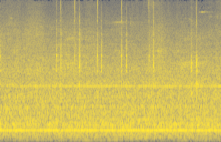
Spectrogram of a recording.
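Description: Light clicks of the push-buttons on an electric melting furnace's digital temperature controller, pressed again and again with irregular gaps, over a faint steady hum.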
